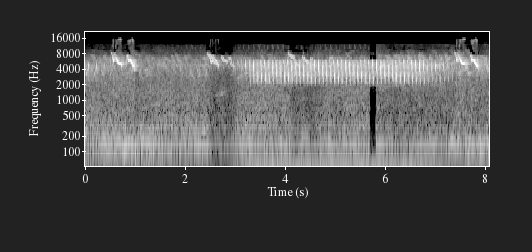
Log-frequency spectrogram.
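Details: Bar-winged prinia, 'tembakan' Bren-style song for tutoring caged white-eyes: scattered sharp whistled slurs, then a sustained, very fast, buzzy trill of high notes for several seconds, ending with another whistled phrase.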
